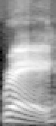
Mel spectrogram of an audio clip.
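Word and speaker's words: Rhae: ray and baron link so elsa ray like elsa and her last name is spelled r-h-a-e and they live in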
